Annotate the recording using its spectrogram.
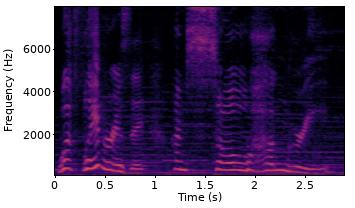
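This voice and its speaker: A woman voicing an eager, hungry young fox companion who talks in a slow, drawn-out way. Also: extremely high pitch, sing-song, a little mellow, soft background music, pitched above the performer's own voice, full character voice.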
